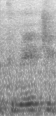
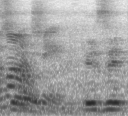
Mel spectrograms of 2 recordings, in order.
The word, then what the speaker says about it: Commachee: So that's the Commachee Cove Boatyard, right? That's what they call it? Commachee Yacht Yard. Commachee Yacht Yard.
